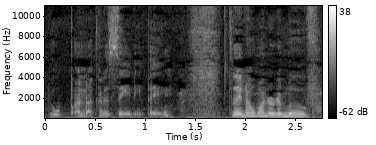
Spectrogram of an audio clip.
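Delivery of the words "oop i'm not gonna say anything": whispered inner thought; quick hushed aside to herself. Retold or imitated. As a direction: whisper it fast, as if not to wake the cat. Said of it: "'cause it's like".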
